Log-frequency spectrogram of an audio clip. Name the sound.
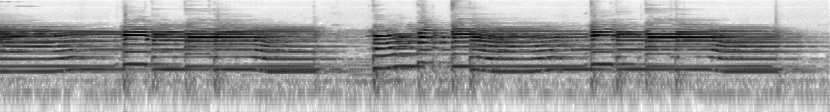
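B-bender guitar, bent B string let down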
